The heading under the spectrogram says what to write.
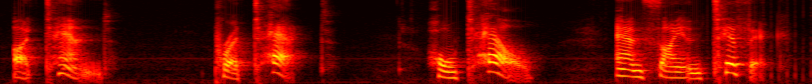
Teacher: each of these words had a hard T in it rather than a flap and that's because the vowel sound after that T was a stressed vowel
